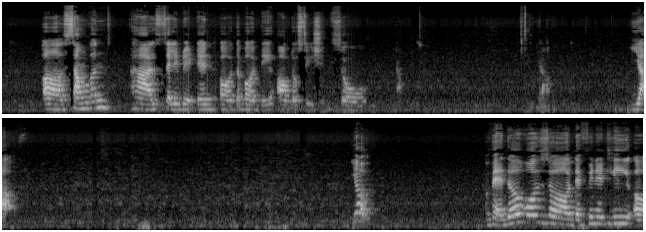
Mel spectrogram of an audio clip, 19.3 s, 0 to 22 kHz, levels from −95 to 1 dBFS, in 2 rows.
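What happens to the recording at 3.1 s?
At 3.1 s you're right in the middle of a filter restarted on every block problem, running from about 2.64 s, just after "uh someone has", to 6.78 s. The filter throws away its state at each block boundary and starts cold from silence, so every block kicks off with a little transient. Those land 25 times a second, giving a buzzy tick that rises and falls with the speech level and points to blocks of roughly 40 ms.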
